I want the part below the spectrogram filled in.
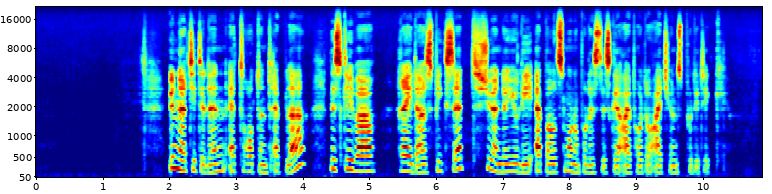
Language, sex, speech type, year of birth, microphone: Norwegian, female, read, 1971, Shure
